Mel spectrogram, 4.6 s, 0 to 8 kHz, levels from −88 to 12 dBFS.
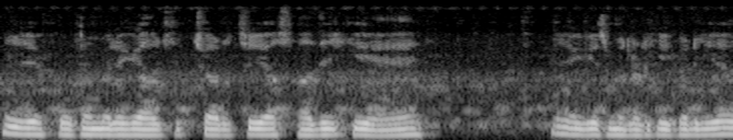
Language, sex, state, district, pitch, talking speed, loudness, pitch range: Hindi, male, Uttar Pradesh, Shamli, 125 Hz, 195 wpm, -14 LUFS, 120-125 Hz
